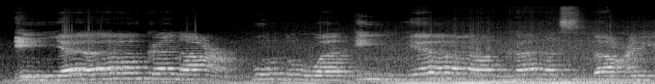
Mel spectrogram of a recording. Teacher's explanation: bukan hamzah mati, tapi itu ain mati ya, atau ain sukun. Jadi harus kedengaran ain sukunnya.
